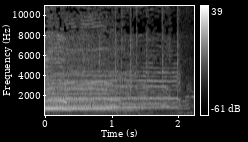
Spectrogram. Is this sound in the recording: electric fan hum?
no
